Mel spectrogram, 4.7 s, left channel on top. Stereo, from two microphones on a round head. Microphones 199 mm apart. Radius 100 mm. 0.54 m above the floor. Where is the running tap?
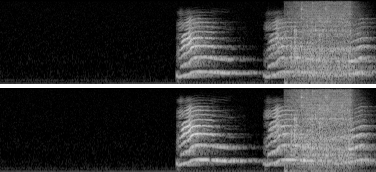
15° right (ahead or behind), 0.9 m.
